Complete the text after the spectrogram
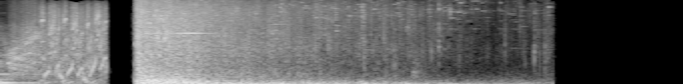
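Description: A loud blast bursts and rumbles as it fades away.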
